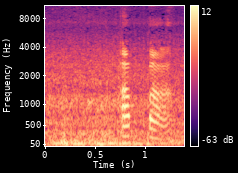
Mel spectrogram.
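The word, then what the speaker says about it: 아빠: हो सकता है आपको ये लगे कि जब हम इसे प्रोनाउंस करते हैं तो हमें डबल पा की आवाज़ आ रही है, आधा पा और पूरा पा। तो अगर आपको ऐसा लगता है तो एक्चुअल में प्रोनाउंसिएशन ऐसी है इसकी, ठीक है।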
